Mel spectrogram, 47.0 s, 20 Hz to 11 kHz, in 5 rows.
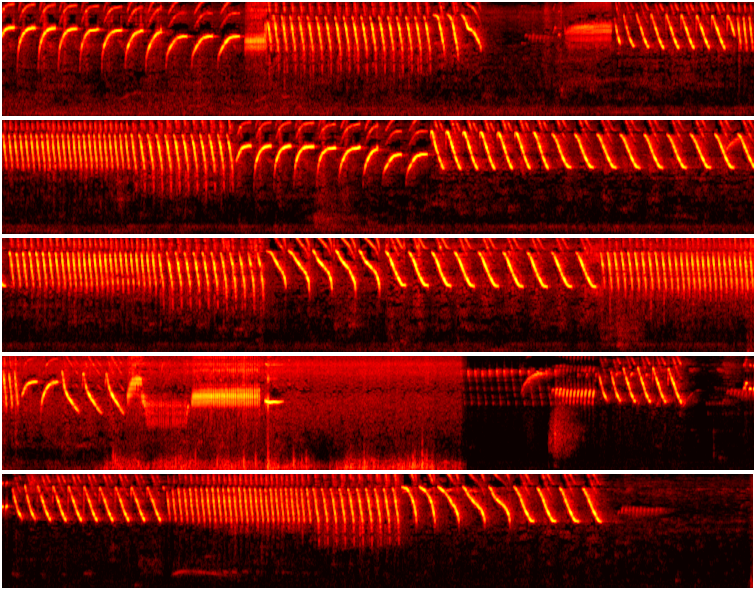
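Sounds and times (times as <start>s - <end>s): canary singing trills: 0.0s - 31.9s, 34.0s - 45.9s
low rumbling noise: 5.5s - 7.0s, 28.2s - 34.0s.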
